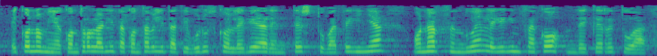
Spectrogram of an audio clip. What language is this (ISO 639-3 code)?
eus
